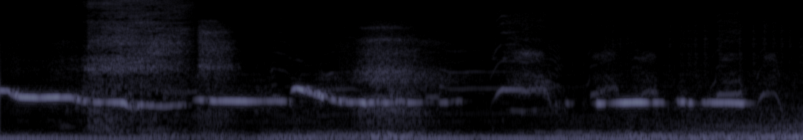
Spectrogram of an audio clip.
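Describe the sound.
Someone whistles the Doctor Who theme tune, steady and sustained with gliding notes, moderately loud, interrupted by a few breathy, hissing bursts of noise; no one speaks.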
